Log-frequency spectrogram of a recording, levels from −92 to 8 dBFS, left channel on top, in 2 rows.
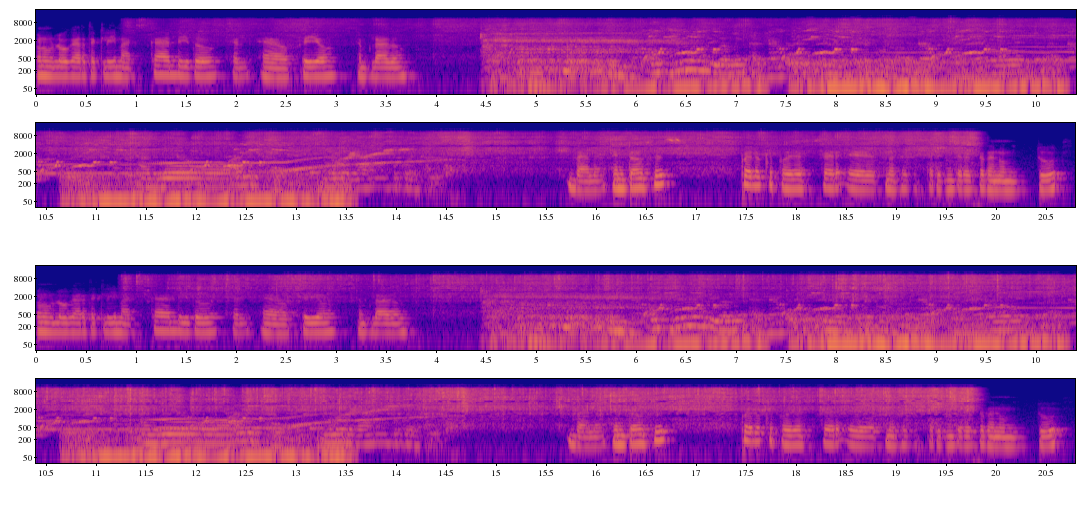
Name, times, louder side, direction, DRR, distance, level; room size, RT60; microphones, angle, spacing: voice 1, 0.0-3.7 15.7-20.6, left 2 dB, 55° left, 10 dB, 1.3 m, -38 dB
sound 1, 0.8-19.8, right 7 dB, 90° right, 3.7 m, -36 dB
sound 2, 4.4-15.1, left 3 dB, 75° left, 2.5 m, -37 dB
voice 2, 5.7-9.9 11.4-12.9 13.2-14.5, equal, 25° left, 0 dB, 5.1 m, -41 dB
17.5 x 7.4 x 2.6 m, 0.25 s
head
